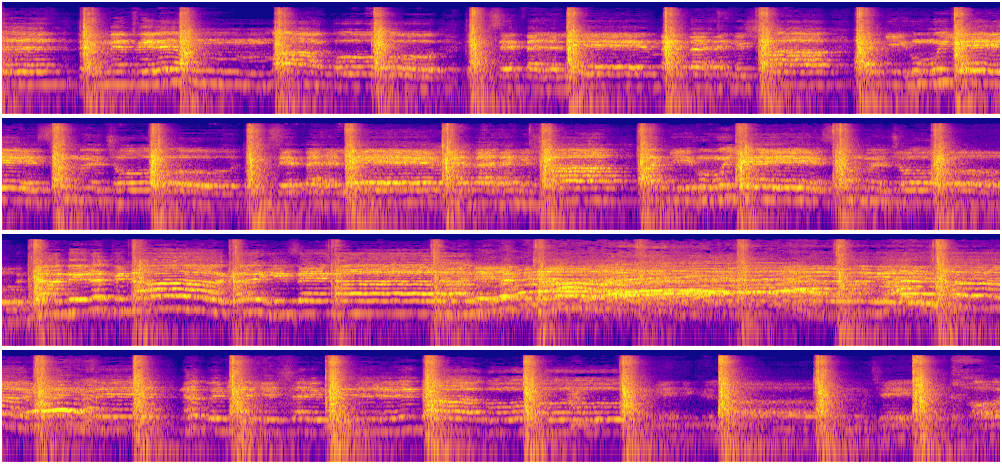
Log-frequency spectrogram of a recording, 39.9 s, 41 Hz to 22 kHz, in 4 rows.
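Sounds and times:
men chanting in unison: 0.0s - 39.9s
voices singing lament: 0.0s - 39.9s
crowd beating chests: 23.2s - 39.6s.

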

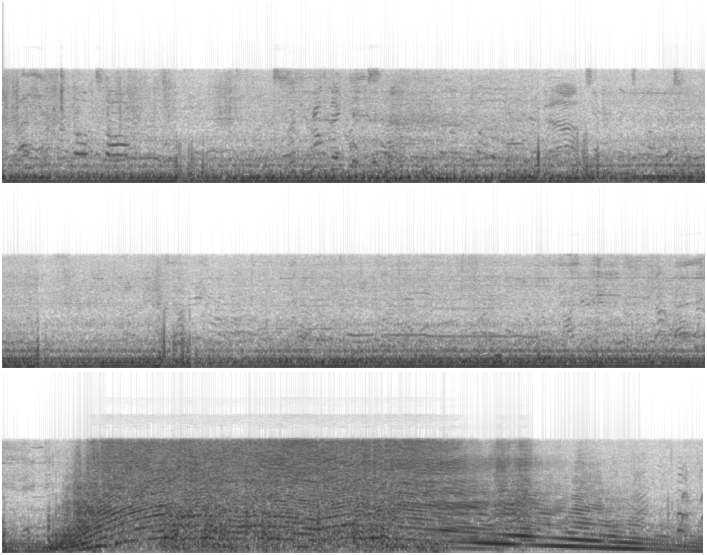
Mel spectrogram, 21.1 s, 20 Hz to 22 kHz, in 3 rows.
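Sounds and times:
car engine idling and revving: 0.0s - 21.0s.

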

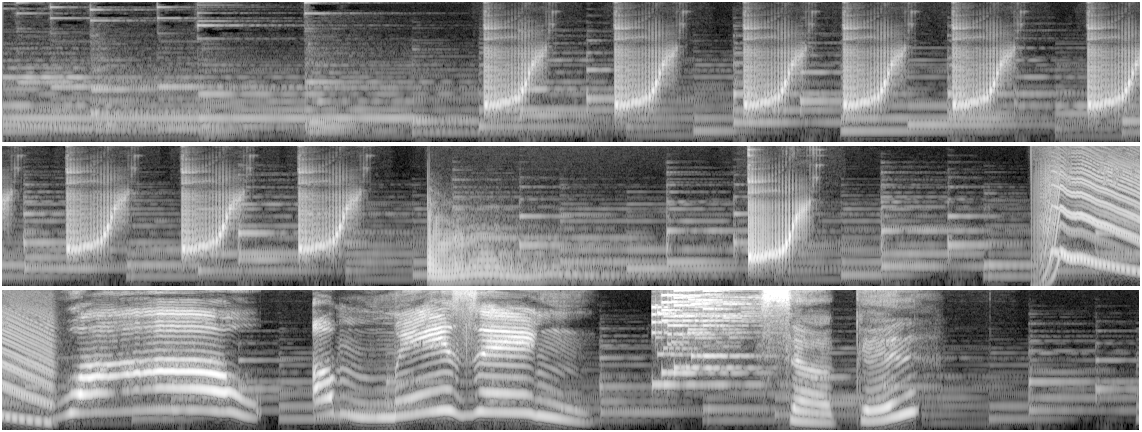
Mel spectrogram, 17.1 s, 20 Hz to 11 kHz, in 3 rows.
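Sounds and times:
light children's music: 0.0s - 17.0s
cartoon boing glide: 2.4s - 8.8s, 9.4s - 9.8s, 10.8s - 11.7s.

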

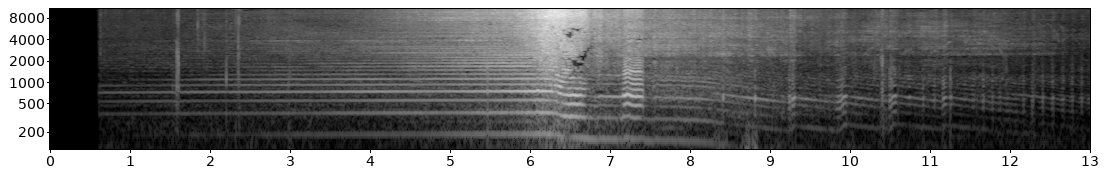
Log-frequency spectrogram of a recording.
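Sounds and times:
two-stroke scooter engine at high revs: 0.6s - 13.0s.

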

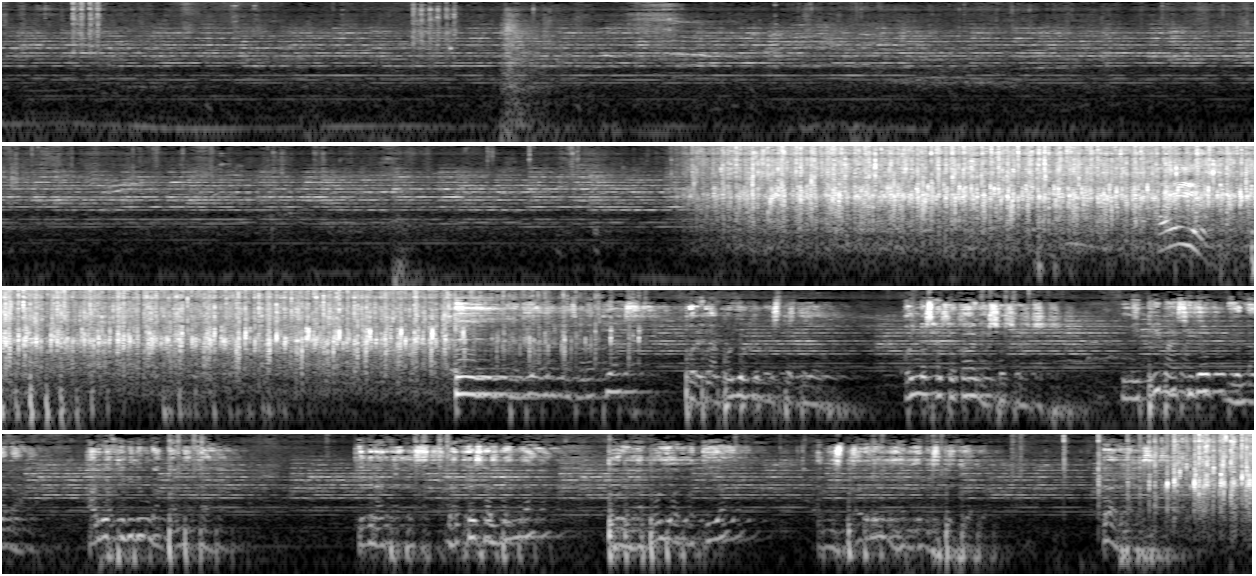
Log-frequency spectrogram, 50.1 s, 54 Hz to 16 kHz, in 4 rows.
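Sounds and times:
bells ringing: 0.0s - 50.0s
crowd applause: 19.3s - 31.6s, 48.8s - 50.0s.

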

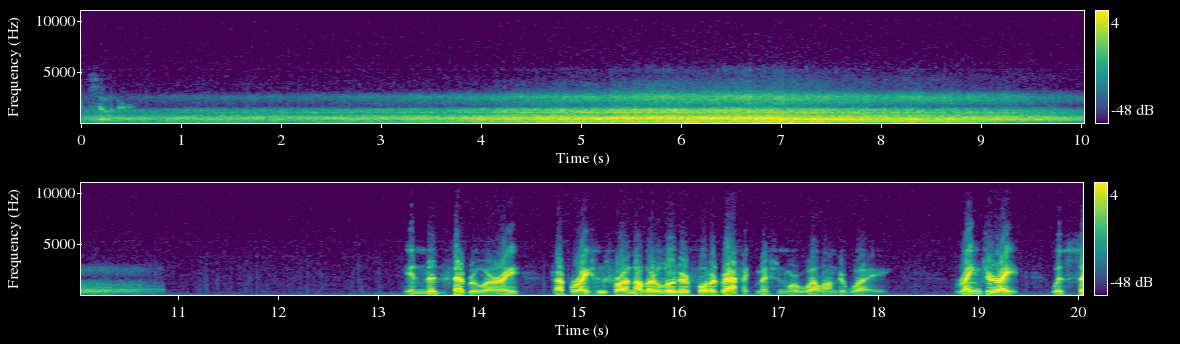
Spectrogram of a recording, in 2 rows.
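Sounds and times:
jet aircraft engines roaring: 0.0s - 10.9s.

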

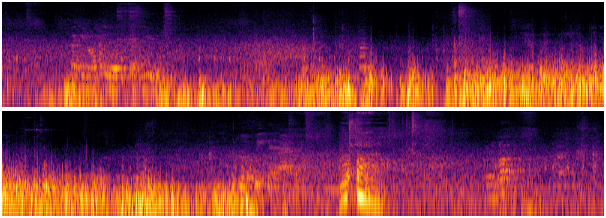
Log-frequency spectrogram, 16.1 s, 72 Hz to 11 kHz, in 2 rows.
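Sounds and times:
wind buffeting microphone: 0.0s - 12.5s.

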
